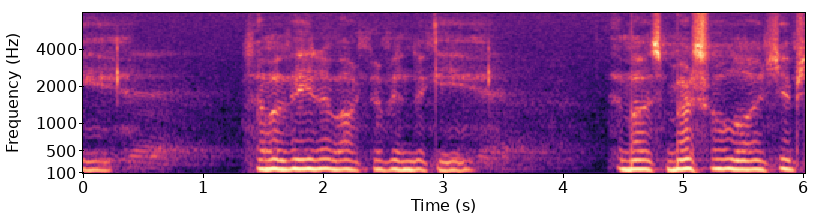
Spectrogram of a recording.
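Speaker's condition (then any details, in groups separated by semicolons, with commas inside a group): Parkinson's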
